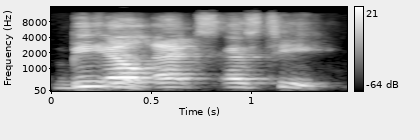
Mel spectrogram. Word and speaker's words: Blxst: His name is Black. Spell it with an X. BLXST.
